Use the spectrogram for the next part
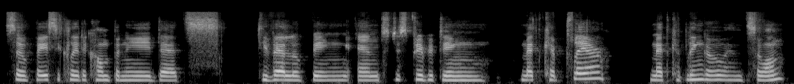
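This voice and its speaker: A woman's voice: mid-range voice, level tone, unhurried, fairly bright tone, no room sound, low-quality recording. A young woman from Austria whose first language is German, speaking English as an interview guest and explaining her work in an earnest, methodical way. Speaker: podcast guest, localization project manager.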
